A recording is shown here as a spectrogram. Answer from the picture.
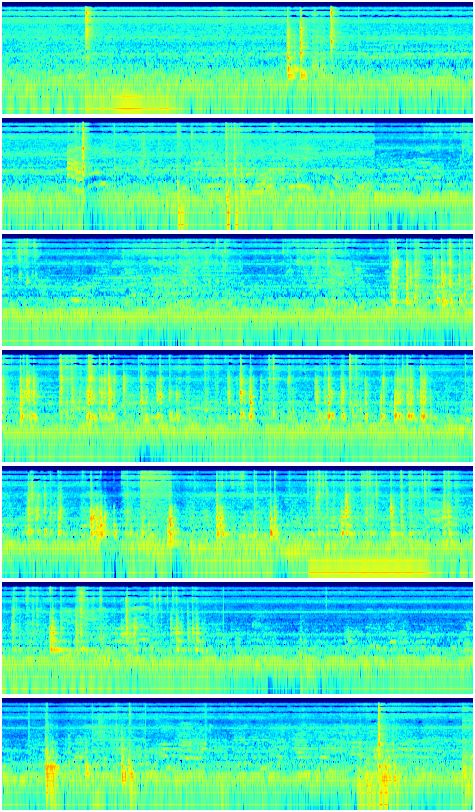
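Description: Drink-making work sounds: a thick shake sliding out of a blender jar into a plastic cup, then liquid poured into plastic blender jars, with many small knocks and clunks of the jars and utensils over a steady low hum.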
